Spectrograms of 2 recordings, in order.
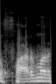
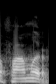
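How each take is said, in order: First: फार्मर with the r sounded after the a; फार्मर said with a clear r; wrong pronunciation. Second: फार्मर with no r after the a, faa-mer; फार्मर said with the r dropped; silent r. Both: Shown as a demonstration. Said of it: "ए के बाद आर silent है".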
